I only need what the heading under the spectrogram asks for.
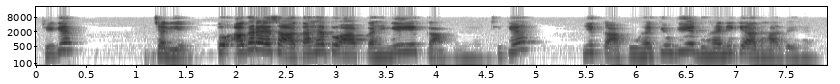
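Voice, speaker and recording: Woman teacher, bright voice a bit high, walks thru grammar, reads verse slow. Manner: explains step by step, recites verse slowly. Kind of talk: exam-prep grammar lesson.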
